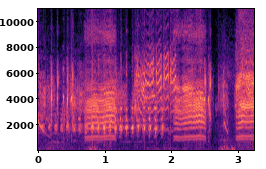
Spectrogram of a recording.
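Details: Lure recording combining sipu and prenjak (prinia) calls to attract wild birds; dense harmonic buzzy bursts with quick descending slurs, broken by brief pauses, with faint low thumps between phrases.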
